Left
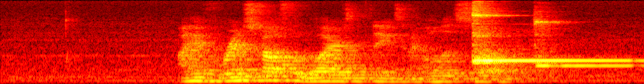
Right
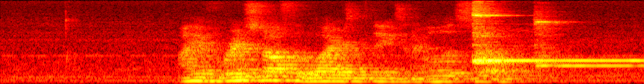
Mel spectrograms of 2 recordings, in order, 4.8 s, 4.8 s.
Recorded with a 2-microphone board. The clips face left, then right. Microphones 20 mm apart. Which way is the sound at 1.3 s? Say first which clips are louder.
Even; 30° left (ahead or behind).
